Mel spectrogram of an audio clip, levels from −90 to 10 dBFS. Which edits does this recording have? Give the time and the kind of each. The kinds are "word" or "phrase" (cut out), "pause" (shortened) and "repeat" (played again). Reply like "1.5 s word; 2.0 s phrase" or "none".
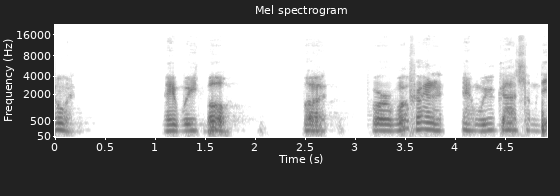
1.5 s word; 3.1 s word; 3.5 s word; 3.9 s word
